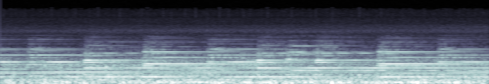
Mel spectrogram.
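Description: Church bells ringing in a steady sequence, a new bell note struck about every three-quarters of a second and each ringing on into the next, over a low rumble.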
